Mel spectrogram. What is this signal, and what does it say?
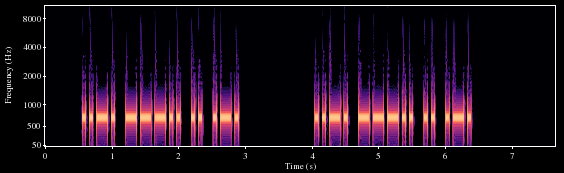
Morse code, heard as a keyed tone, about 22 wpm, 700 Hz. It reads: F8IR F8IR
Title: DXCC-100 Call Signs - 4 Characters - Repeated 2x - 22wpm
